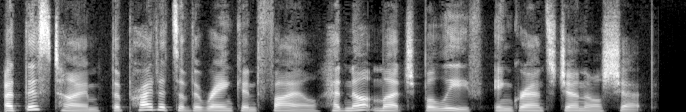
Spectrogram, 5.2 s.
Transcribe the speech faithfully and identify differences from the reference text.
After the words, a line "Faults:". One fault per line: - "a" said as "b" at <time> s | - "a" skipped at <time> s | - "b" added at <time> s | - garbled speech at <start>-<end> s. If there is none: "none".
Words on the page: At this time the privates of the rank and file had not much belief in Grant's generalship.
At this time the privates of the rank and file had not much belief in Grant's generalship.
Faults:
none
